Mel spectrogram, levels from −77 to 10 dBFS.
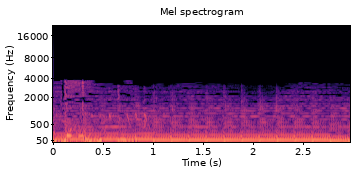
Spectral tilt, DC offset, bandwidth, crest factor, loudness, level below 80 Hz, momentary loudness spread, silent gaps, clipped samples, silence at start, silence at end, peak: -12.5 dB/octave; under 0.1%; 3.9 kHz; 12 dB; -20 LUFS; -18 dBFS; 2 LU; none; under 0.1%; 0 s; 0 s; -4 dBFS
